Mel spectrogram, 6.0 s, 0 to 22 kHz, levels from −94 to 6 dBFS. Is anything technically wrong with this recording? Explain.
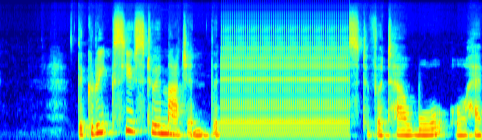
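Yes. A system hang loop runs from 2.77 to 4.37 s, right after "used to imagine that". The playback system stalled while the hardware kept replaying one 23.22 ms chunk, which fits a 1024-sample buffer, dozens of times, producing a steady 43.1 Hz buzz instead of speech.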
